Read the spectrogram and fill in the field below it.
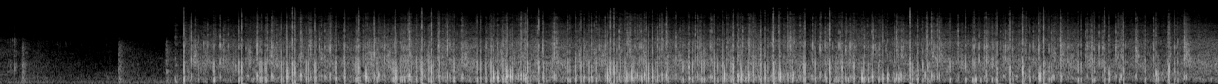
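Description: Pistol fire in a U.S. Army small arms championship match. After a quiet start, many shooters open fire at once, producing a dense, loud, continuous crackle of overlapping shots that lasts about ten seconds.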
